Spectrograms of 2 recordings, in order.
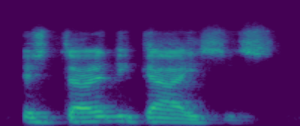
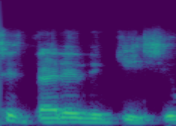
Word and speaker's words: stare decisis: algún lugar stare decisis, si la pronunciación es inglesa o norteamericana, va a decir stare decisis, pero en realidad es como infine, no es infine, es infine. Son términos latinos. Y acá es stare decisis.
